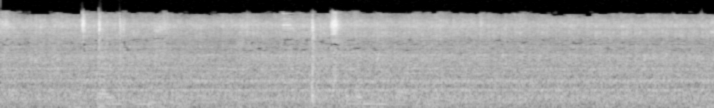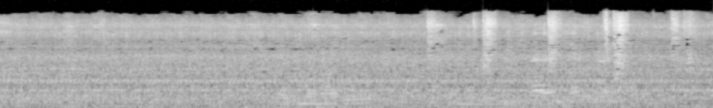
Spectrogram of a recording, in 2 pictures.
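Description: Team coach's diesel engine idling with a steady hum, under scattered voices of people around the bus. A few short sharp clicks come near the end.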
